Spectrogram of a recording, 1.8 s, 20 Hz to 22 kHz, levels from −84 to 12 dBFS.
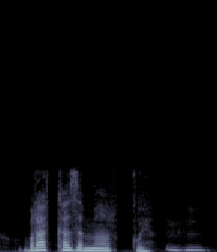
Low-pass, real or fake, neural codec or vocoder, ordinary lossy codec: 7.2 kHz; fake; codec, 16 kHz, 0.5 kbps, X-Codec, WavLM features, trained on Multilingual LibriSpeech; none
